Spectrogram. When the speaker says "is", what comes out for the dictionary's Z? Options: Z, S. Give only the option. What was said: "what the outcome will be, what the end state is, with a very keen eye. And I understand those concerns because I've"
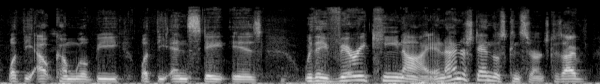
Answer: Z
